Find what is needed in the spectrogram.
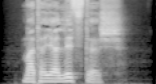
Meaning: materialistic
- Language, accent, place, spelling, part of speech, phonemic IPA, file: German, Germany, Berlin, materialistisch, adjective, /matəʁiaˈlɪstɪʃ/, De-materialistisch.ogg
